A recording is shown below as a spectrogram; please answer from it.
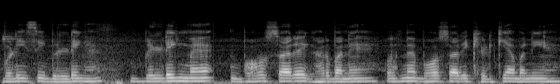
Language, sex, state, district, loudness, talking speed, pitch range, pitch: Hindi, male, Uttar Pradesh, Gorakhpur, -20 LUFS, 180 wpm, 135-145 Hz, 140 Hz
